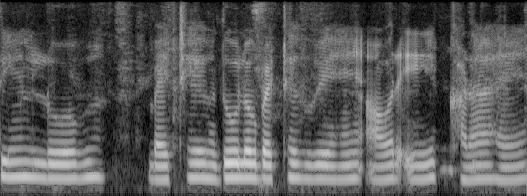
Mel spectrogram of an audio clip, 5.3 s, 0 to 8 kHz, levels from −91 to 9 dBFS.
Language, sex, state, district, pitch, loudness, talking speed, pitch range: Hindi, female, Bihar, Katihar, 175 Hz, -17 LUFS, 135 wpm, 170-185 Hz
